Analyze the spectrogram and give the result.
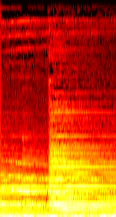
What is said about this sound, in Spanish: Así fue toda su vida, pero cuando murió, su familia estuvo escuchando toda la tarde el repiquetear de las campanas a lo lejos.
